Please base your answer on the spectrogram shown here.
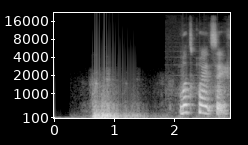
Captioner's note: rumble!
